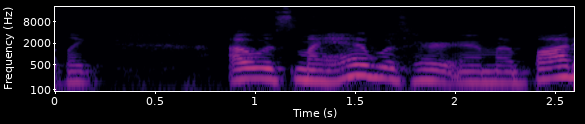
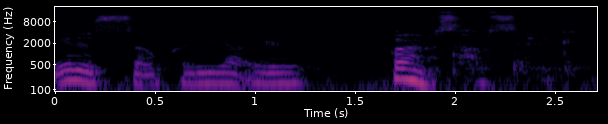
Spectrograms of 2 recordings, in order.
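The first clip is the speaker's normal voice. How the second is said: hushed; 2 semitones lower, 8 dB quieter than usual. Retold or imitated. Quoting herself sick on pretty day.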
